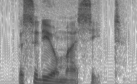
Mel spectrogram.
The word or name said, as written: basidiomycete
